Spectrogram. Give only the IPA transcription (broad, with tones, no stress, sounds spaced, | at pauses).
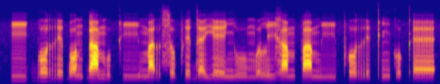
iː˦ ɡ͡b o˦ r ɪ˨ ɓ ɔ˨ n ɗ a˦ m u˨ kʰ iː˨ m a˨ r s ʊ˨ pʰ ɪ˦ d ɛ˨ j eː˦˨ ɲ uː˨ m ʊ˨ l i˦ ɣ a˦ m p a˦ m iː˨ pʰ o˦ r ɪ˨ kʼ ĩ˦ ŋ k o˨ kʼ ɛ˦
